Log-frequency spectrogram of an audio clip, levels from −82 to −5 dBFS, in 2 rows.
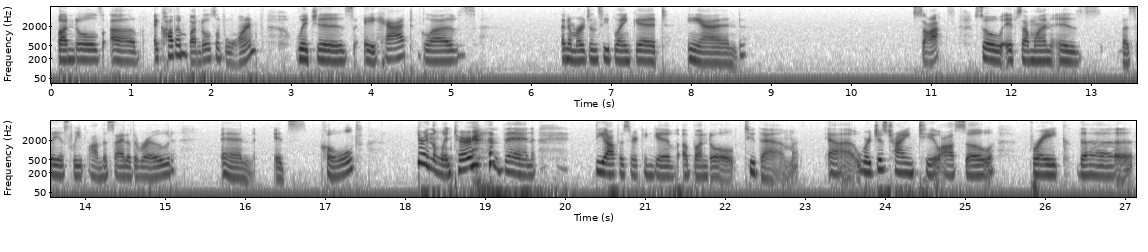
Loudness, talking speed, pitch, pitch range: -28 LUFS, 120 wpm, 175 Hz, 165-190 Hz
